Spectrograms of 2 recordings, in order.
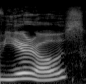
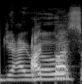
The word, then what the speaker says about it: gyros: there's another word that a lot of people mispronounce it's the greek euro mario we serve euros europe we don't we don't serve gyros or gyros it's a euro i thought that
